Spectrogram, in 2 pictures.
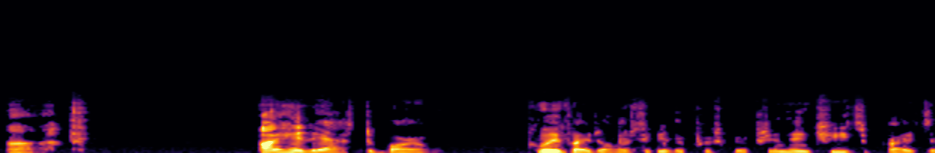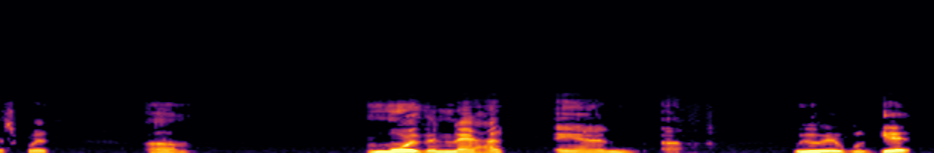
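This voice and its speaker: A woman's voice: low voice, fairly bright tone. A wheezy middle-aged woman with a sore throat, talking folksy and rambling at home. The sound is muffled and lo-fi, and the room is dry, with no echo. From Wyoming, USA. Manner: folksy, rambling, many fillers. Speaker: vlogger. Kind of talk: casual home vlog chat. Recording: dull lo-fi home recording.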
